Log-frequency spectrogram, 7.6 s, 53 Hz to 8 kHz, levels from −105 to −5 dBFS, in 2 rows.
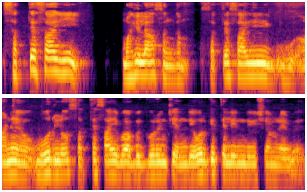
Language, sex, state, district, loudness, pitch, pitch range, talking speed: Telugu, male, Andhra Pradesh, Anantapur, -17 LUFS, 130 Hz, 115-145 Hz, 125 wpm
